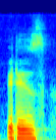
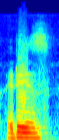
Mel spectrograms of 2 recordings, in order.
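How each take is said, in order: Both takes have the same delivery.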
